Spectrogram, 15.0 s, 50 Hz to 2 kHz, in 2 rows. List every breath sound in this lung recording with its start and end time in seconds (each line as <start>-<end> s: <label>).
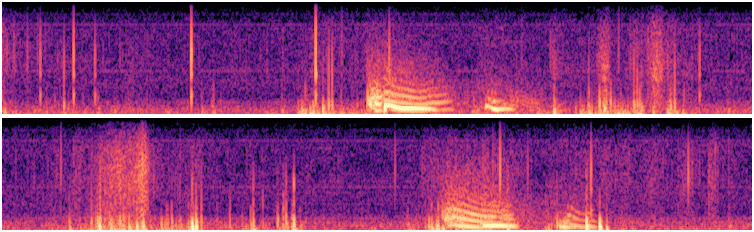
3.55-4.55 s: inhalation
3.55-4.55 s: rhonchi
4.74-5.29 s: exhalation
4.74-5.29 s: rhonchi
11.84-12.79 s: inhalation
11.84-12.79 s: rhonchi
13.00-13.57 s: exhalation
13.00-13.57 s: rhonchi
